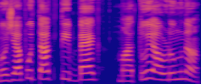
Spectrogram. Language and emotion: Goan Konkani, neutral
